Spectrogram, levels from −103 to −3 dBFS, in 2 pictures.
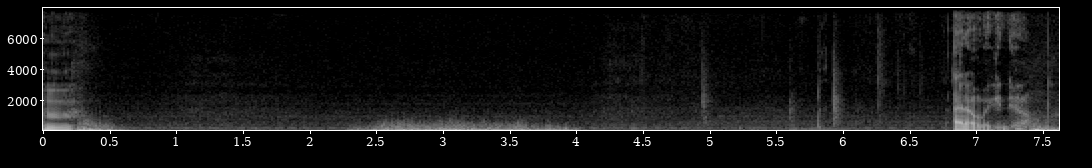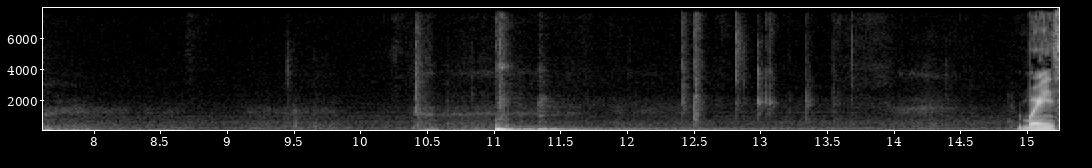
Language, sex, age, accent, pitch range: English, male, 40-59, American, 80-95 Hz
